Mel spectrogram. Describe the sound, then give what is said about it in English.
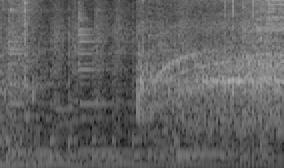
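A brand-name power tool from Eagle Hardware, used by Edgar Martinez to make a light bat, runs steadily, its motor droning loudly, then revving higher partway through with a rising whine that holds to the end. No one speaks. “well, once again, Edgar Martinez is using Eagle Hardware's incredible selection of brand name power tools for his latest project.”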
